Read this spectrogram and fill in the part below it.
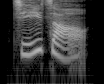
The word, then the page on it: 及早: jí zǎo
